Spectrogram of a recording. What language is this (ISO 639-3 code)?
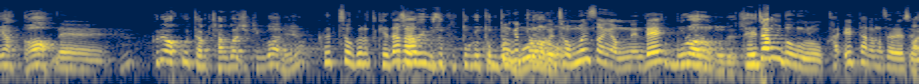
kor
